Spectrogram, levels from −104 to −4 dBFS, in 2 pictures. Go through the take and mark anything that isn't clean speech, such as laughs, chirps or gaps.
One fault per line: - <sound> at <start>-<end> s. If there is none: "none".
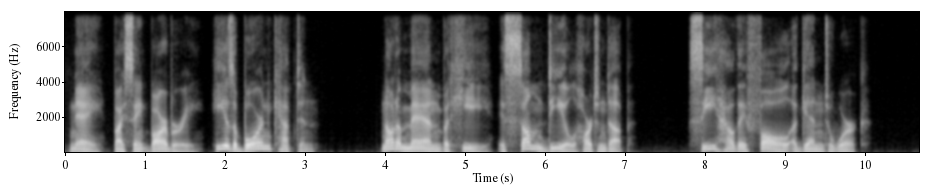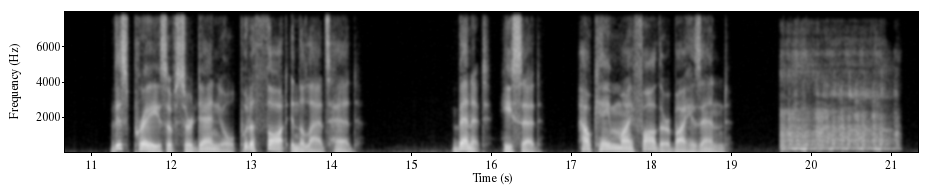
- throat clearing at 19.6-21.1 s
